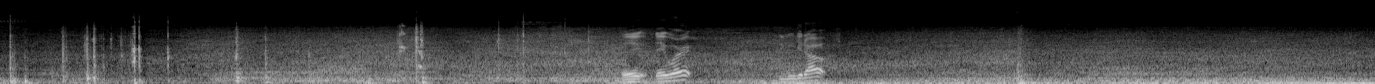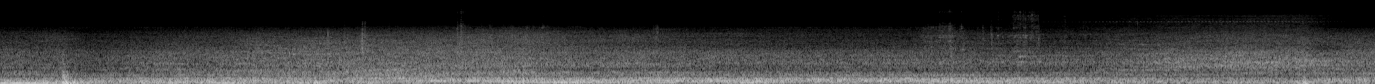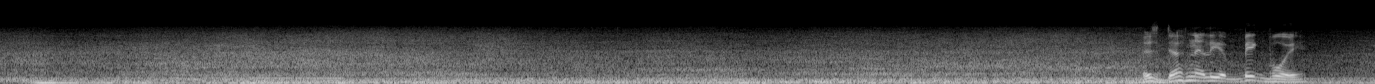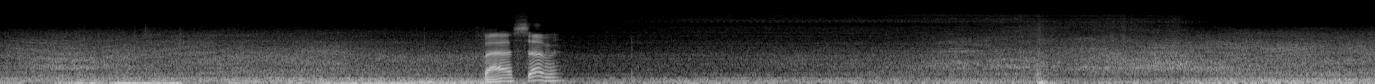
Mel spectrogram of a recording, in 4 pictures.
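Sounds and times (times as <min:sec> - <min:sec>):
car engine idling: 0:45.6 - 0:54.0.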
